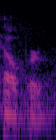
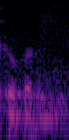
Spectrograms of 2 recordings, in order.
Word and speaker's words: Cowper: Not pronounced Cowper, pronounced Cooper.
